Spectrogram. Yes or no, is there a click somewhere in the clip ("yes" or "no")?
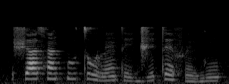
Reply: no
